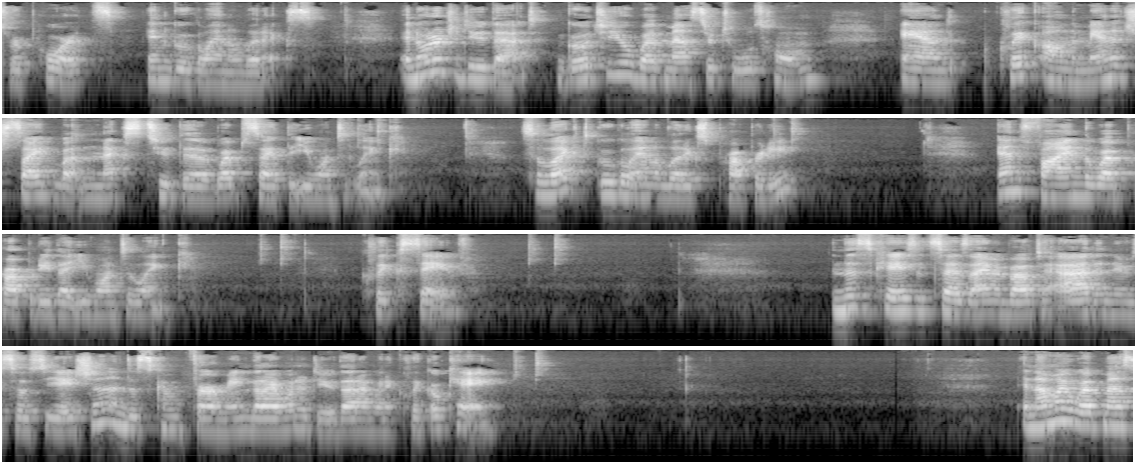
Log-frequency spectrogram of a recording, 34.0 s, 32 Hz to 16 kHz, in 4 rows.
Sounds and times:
Speech: 0.0s - 2.4s, 3.0s - 6.2s, 6.8s - 11.6s, 12.4s - 14.5s, 16.0s - 18.5s, 19.7s - 20.6s, 23.2s - 29.3s, 33.1s - 33.9s.

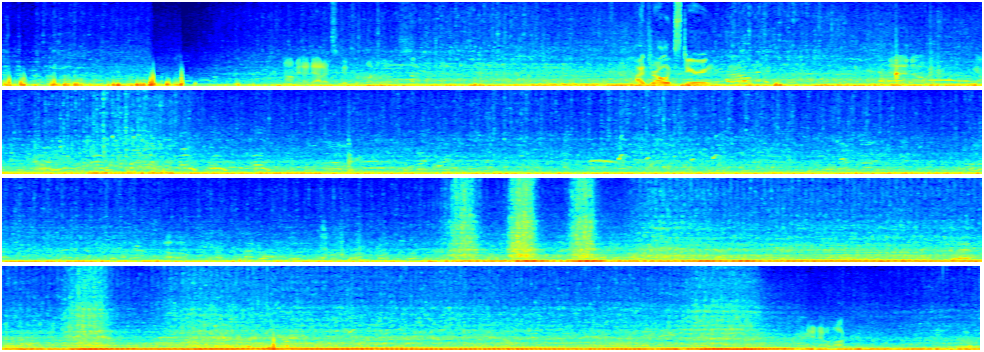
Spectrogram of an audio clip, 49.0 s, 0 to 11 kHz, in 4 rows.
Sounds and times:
Vehicle: 0.0s - 48.9s
Speech: 2.2s - 5.4s, 7.9s - 10.2s, 10.8s - 19.0s, 19.6s - 30.0s, 31.4s - 37.6s, 46.6s - 47.4s.

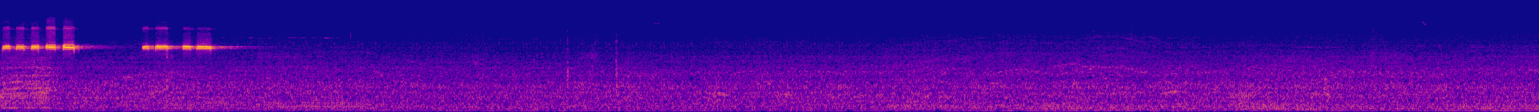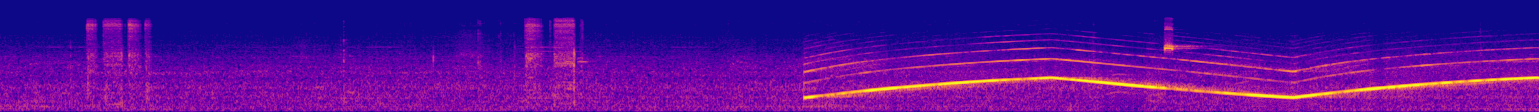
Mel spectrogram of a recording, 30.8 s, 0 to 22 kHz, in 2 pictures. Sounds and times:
Vehicle: 0.0s - 30.7s.

